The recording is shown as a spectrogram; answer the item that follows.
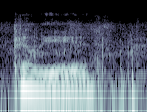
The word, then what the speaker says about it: pileated: Some people also say pileated, but it's your preference of pronunciation, but I believe it's supposed to be pileated.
